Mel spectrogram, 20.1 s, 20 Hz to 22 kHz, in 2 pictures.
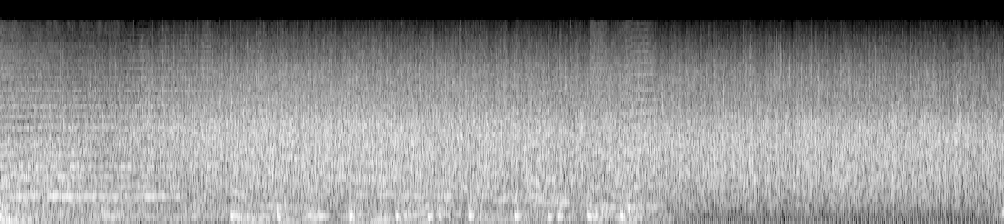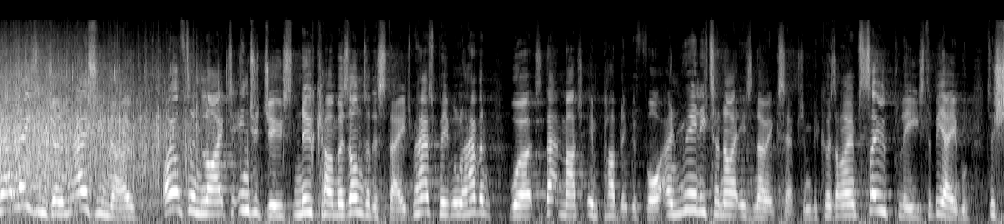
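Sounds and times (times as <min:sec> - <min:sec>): live band music: 0:00.0 - 0:07.4
audience applauding: 0:00.0 - 0:12.4.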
